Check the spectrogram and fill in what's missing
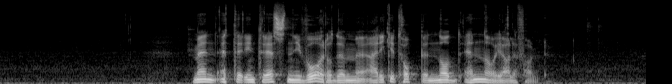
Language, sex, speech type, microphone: Norwegian, male, read, Shure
